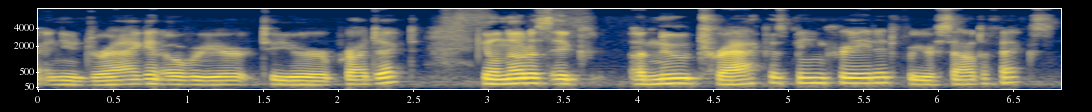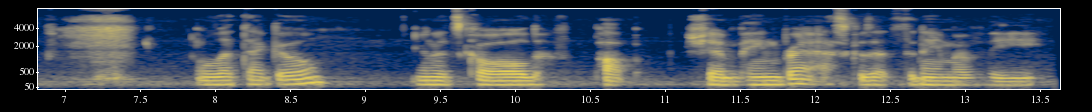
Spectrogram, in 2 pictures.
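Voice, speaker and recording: A man giving an informal, step-by-step software tutorial in a hesitant, explanatory way. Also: on the low side, a little slow. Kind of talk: informal screencast walkthrough. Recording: clear background noise, amateur screencast.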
